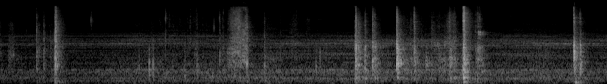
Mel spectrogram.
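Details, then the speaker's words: Dell 486P/20 floppy drive, heads possibly dirtied by bad discs, now with an unformatted floppy: crisp irregular ticks and clattering bursts of head stepping, no scraping; normal seek. "That sounds much better. Okay, so you can't read from this drive because it is a unformatted floppy, but it sounds normal."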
